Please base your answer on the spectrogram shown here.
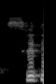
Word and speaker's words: স্মৃতি: স্মৃতি নাকি স্মৃতি আমরা স্মৃতি উচ্চারণ করে থাকি এজন্য এখানে দন্তস্য হবে আর ম এর উচ্চারণ নেই তবে নাশিক হিসেবে এখানে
